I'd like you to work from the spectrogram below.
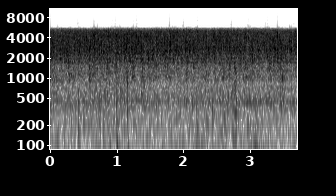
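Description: Butter bubbling and sizzling steadily in a pan with flour being added, a continuous dense crackle at even loudness with no voice over it.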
